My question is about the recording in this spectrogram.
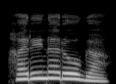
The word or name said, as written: ಹರಿಣರೋಗ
